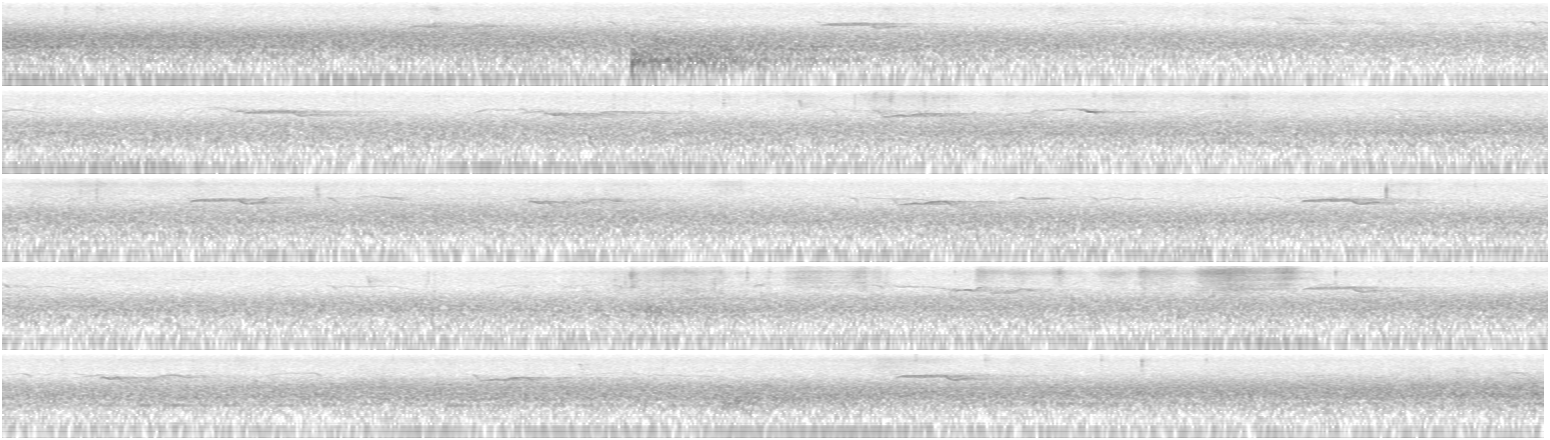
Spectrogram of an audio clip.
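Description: Short high bird chirps repeated about once a second over a steady low background rumble, with a single thump about two seconds in.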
